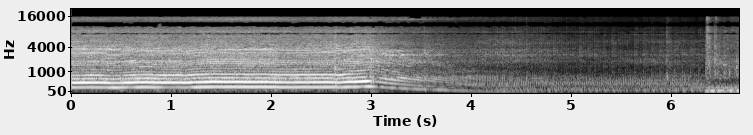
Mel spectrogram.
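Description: Stihl two-stroke gasoline chainsaw running at high revs, then the throttle is let off about three seconds in and the engine note falls away.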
